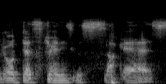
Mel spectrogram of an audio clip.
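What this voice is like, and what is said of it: Slight Boston accent impression. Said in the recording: “talks with a slightly Boston accent ... He's the scout from TF2 now.”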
